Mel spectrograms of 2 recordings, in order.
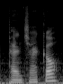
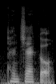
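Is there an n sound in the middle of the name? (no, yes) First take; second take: yes; yes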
